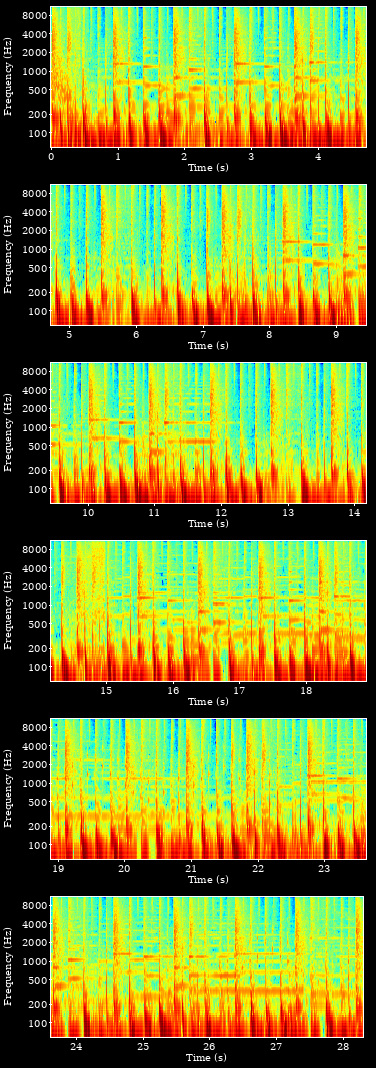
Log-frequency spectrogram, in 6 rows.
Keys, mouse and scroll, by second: 0.1-1.6 middle drag, 1.6 n, 3.3 middle click, 3.6-5.0 drag, 5.0-6.5 middle drag, 6.5 click, 6.5 n, 7.3 n, 8.5 middle click, 9.1 middle click, 9.4 middle click, 13.0 middle click, 14.4 middle click, 17.9 middle click, 18.1 middle click, 18.5 middle click, 19.1 n, 20.0 click, 21.7-23.1 drag, 22.9 right click, 24.2 click, 24.6-27.1 middle drag.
